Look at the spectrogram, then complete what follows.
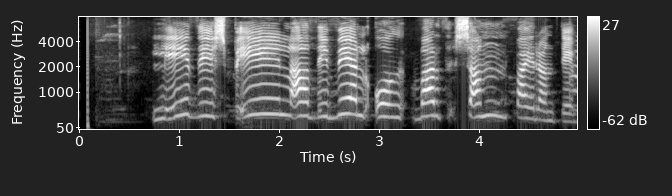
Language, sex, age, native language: Icelandic, female, 18-19, Icelandic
